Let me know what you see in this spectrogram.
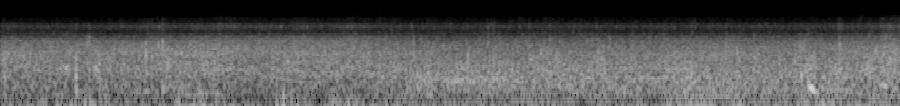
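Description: Heavy rain pouring steadily on the street, an even rushing hiss with no break.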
